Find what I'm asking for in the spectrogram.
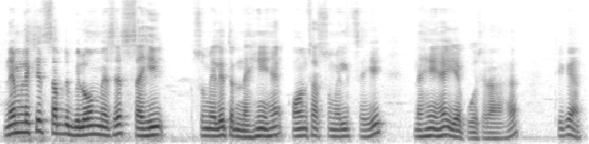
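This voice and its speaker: Brisk man teaching grammar. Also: medium pitch, a little mellow. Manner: brisk, repeats each word and asks the viewer. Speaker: Hindi teacher. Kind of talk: exam revision lesson.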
